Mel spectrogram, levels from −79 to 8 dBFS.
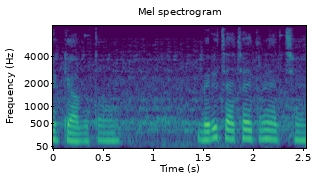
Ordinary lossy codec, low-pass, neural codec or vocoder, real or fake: none; none; codec, 16 kHz, 8 kbps, FreqCodec, larger model; fake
